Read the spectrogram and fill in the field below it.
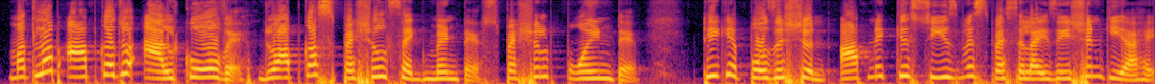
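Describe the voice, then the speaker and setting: A woman with an Indian accent teaching English vocabulary for exams, lively and quizzing her students. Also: high voice, no echo. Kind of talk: exam vocabulary lesson.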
